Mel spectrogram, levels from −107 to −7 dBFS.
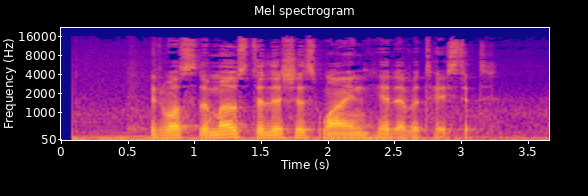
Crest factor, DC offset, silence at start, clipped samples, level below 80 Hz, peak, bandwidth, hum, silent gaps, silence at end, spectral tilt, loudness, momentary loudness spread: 18 dB; under 0.1%; 0.1 s; under 0.1%; -40 dBFS; -6 dBFS; 16 kHz; none; none; 0 s; -5.5 dB/octave; -24 LUFS; 18 LU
